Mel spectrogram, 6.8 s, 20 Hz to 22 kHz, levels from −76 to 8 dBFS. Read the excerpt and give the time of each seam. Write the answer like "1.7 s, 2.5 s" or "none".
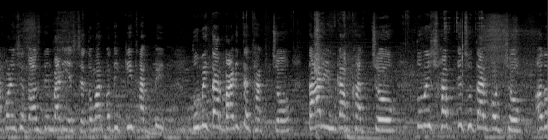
none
